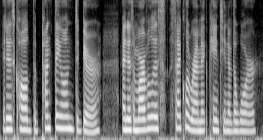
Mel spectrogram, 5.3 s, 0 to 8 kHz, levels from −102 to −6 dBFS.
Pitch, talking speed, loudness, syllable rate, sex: 225 Hz, 180 wpm, -17 LUFS, 5.5 syllables/s, female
